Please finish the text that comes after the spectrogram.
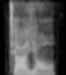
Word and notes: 佳肴: jiā yáo

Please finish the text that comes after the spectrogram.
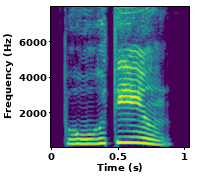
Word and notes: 不定: bù dìng

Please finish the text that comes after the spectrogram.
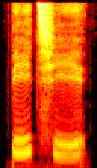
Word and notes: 比起: bǐ qǐ

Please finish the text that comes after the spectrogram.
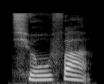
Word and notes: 囚犯: qiú fàn

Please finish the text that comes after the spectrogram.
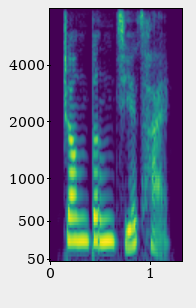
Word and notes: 张灯结彩: zhāng dēng jié cǎi

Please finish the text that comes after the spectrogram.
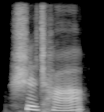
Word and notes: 视察: shì chá

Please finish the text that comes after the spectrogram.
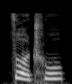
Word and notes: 作出: zuò chū

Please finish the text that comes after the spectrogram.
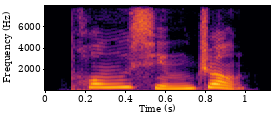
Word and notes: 通行证: tōng xíng zhèng

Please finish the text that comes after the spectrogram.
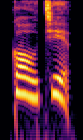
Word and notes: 告诫: gào jiè

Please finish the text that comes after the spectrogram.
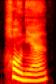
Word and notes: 后年: hòu nián

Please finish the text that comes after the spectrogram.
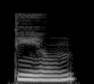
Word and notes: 顶: dǐng

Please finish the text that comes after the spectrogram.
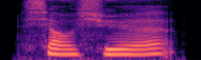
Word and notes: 小学: xiǎo xué

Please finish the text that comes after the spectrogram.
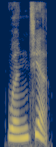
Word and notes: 文件: wén jiàn

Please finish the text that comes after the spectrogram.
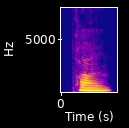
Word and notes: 攀: pān

